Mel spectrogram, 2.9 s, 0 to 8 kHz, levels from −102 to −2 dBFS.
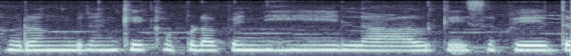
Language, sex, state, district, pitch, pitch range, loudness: Chhattisgarhi, female, Chhattisgarh, Jashpur, 220 Hz, 215-225 Hz, -15 LUFS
